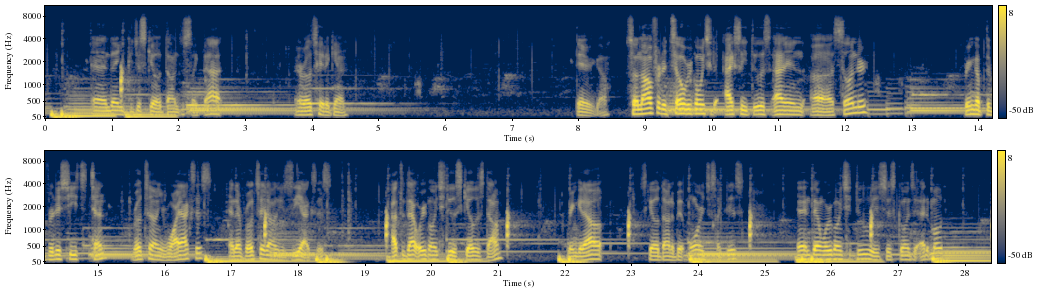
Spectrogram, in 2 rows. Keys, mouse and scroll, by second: 0.0-2.4 typing, 3.5 r, 4.1 g, 4.5 s, 5.5 scroll down 4, 6.0 r, 7.2 s, 8.5 F2, 8.9 scroll up 2, 9.0-9.4 middle drag, 9.4-10.7 scroll down 3, 10.7 shift+a, 12.4 scroll down 4, 12.8 scroll up 2, 13.7-15.3 drag, 15.3 r, 17.1 r, 19.2-22.4 typing, 22.0 scroll up 7, 24.6 shift+middle click, 25.4-26.5 drag, 27.4 z.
